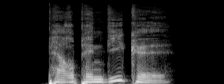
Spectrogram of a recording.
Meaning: pendulum
- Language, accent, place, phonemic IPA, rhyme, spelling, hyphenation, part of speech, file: German, Germany, Berlin, /pɛʁpɛnˈdiːkl̩/, -iːkl̩, Perpendikel, Per‧pen‧di‧kel, noun, De-Perpendikel.ogg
